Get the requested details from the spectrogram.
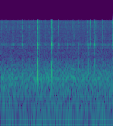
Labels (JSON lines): {"label": "ambient", "recorder": "HydroMoth"}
